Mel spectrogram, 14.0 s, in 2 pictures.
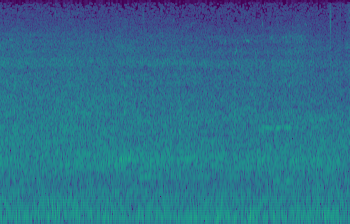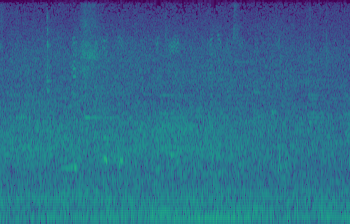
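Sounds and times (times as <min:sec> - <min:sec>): distant train rumbling: 0:00.0 - 0:14.0.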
